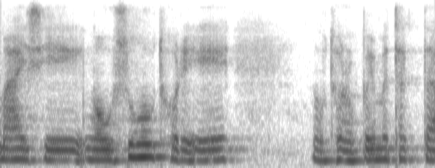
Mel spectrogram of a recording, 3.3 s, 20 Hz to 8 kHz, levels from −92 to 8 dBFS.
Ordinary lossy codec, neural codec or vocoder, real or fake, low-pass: Opus, 32 kbps; none; real; 7.2 kHz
